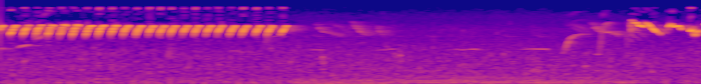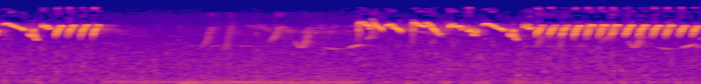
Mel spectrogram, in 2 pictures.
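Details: Pleci white-eye delivering its 'nembak ziperrr' song: bursts of very rapid high trilled notes lasting about two seconds, broken by short pauses filled with a few sweeping whistled and chattering notes, then the trill resumes.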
